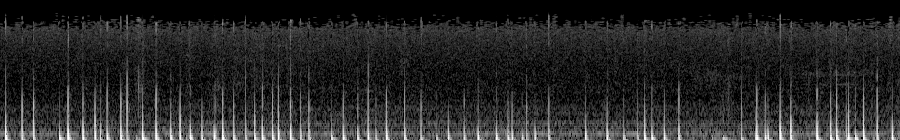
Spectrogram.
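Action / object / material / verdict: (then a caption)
tap / thin round cork board / cork / none. A thin, round, solid and flat cork board is held close to the microphone while long nails tap and scratch across its surface. Dozens of quick, dull, low-pitched taps come in an uneven, steady stream, each stopping almost instantly with no ring. Faint scratching runs underneath, and the taps grow softer for a stretch in the middle before picking up again.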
